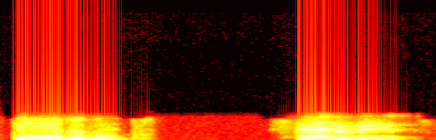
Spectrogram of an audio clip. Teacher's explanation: They did not pronounce the R in Sturtevant because it was followed by a T.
